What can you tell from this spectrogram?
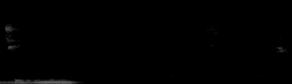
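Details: A husband snoring in his sleep around 12:30 at night: a deep, low, rattling rumble lasting under a second on one breath, then quiet and soft airy breathing.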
